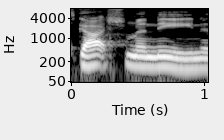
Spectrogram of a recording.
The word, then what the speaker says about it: Gethsemane: Gethsemane, the word is a compound Hebrew word. It's gatshmanin is how it's pronounced.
